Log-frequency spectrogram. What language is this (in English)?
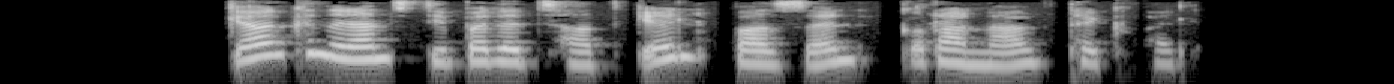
Armenian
